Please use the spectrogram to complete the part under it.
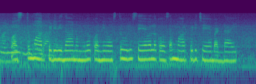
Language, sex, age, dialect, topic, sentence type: Telugu, female, 25-30, Central/Coastal, banking, statement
